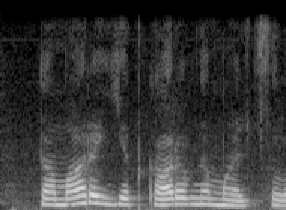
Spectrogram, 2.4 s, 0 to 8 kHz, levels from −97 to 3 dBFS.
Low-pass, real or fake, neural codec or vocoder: 7.2 kHz; real; none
